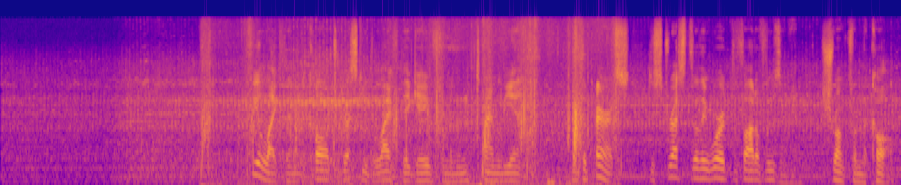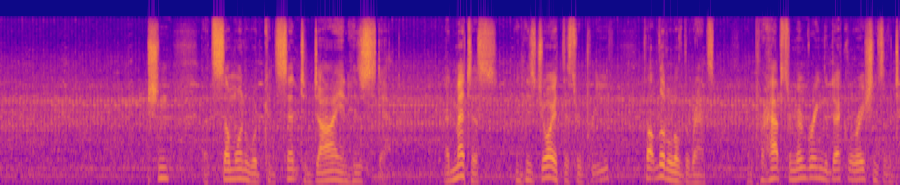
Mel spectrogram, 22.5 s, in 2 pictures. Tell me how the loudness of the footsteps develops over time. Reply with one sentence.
The loudness of the footsteps goes up.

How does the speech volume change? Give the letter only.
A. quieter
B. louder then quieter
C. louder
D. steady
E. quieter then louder
D.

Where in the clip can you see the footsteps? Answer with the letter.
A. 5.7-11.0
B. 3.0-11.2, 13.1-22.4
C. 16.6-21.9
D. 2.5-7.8
D.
